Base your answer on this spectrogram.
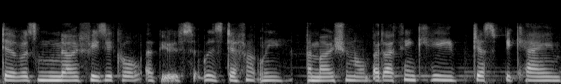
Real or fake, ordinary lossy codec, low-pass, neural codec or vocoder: fake; Opus, 24 kbps; 7.2 kHz; codec, 16 kHz, 2 kbps, X-Codec, HuBERT features, trained on general audio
